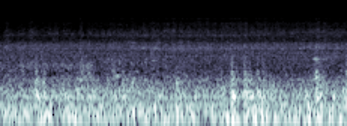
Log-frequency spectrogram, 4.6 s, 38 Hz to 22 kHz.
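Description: Hankyu 1300 series electric train running at high speed, about 110 km/h, heard from inside the front car: a steady rumble of wheels on rail, with a few faint knocks in the second half.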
